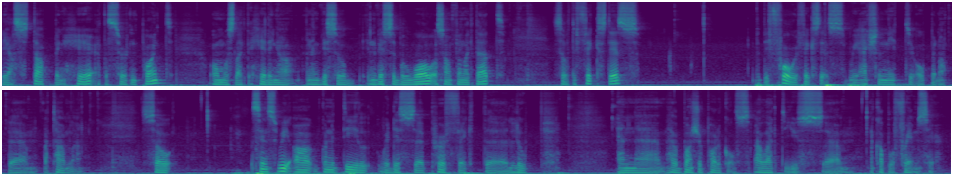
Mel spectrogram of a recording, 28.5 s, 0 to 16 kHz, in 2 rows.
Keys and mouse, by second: 11.3 space, 14.4-15.8 shift+drag, 27.7-28.4 drag.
